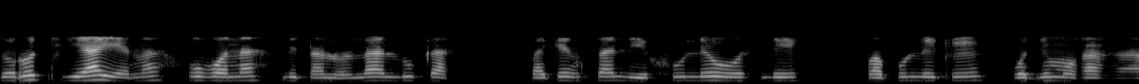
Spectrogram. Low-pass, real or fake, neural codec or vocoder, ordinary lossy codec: 3.6 kHz; real; none; none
